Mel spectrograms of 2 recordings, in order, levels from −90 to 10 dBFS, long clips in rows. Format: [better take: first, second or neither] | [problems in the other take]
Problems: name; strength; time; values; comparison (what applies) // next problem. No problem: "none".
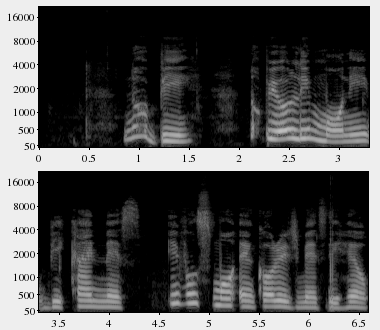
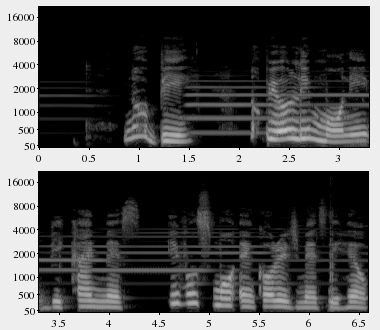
first | noise reduction (classical method log-MMSE)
